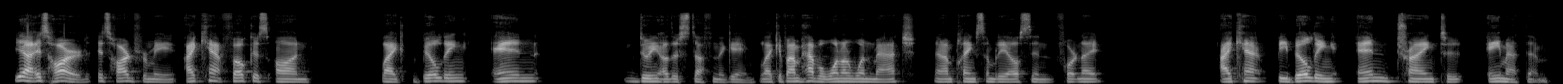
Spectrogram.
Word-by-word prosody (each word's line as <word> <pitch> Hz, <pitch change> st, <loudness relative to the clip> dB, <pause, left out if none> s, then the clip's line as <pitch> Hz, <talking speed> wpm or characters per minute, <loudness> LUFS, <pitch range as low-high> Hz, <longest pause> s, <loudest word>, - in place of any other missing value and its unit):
Yeah, -, -, +8 dB
it's -, -, +4 dB
hard, 115 Hz, +2 st, +4 dB
it's 155 Hz, 0 st, -3 dB
hard 150 Hz, +1 st, +2 dB
for 130 Hz, -, -11 dB
me. 115 Hz, -2 st, -6 dB
I -, -, +7 dB
can't 150 Hz, +2 st, +1 dB
focus 150 Hz, -1 st, -2 dB
on, 125 Hz, -2 st, -2 dB, 0.7 s
like, -, -, +2 dB
building 150 Hz, 0 st, -1 dB, 0.2 s
and 150 Hz, +1 st, +4 dB, 1.0 s
doing 140 Hz, -1 st, +1 dB
other 125 Hz, +1 st, -3 dB
stuff 130 Hz, +1 st, -4 dB
in -, -, -11 dB
the 110 Hz, -, -9 dB
game. 110 Hz, -3 st, -8 dB
Like, 125 Hz, 0 st, -3 dB
if -, -, -7 dB
I'm 140 Hz, 0 st, +4 dB
have 150 Hz, 0 st, +2 dB
a -, -, -3 dB
one-on-one 135 Hz, 0 st, -2 dB
match 120 Hz, +2 st, -4 dB, 0.2 s
and 125 Hz, -, -5 dB
I'm 125 Hz, 0 st, -2 dB
playing 135 Hz, -1 st, 0 dB
somebody 125 Hz, -1 st, -3 dB
else 125 Hz, +1 st, -3 dB
in 115 Hz, -2 st, -11 dB
Fortnite 125 Hz, +1 st, -6 dB, 1.2 s
I 125 Hz, +1 st, +6 dB
can't 135 Hz, 0 st, +1 dB
be 140 Hz, -1 st, +3 dB
building 140 Hz, -1 st, +2 dB
and 145 Hz, 0 st, +2 dB
trying 130 Hz, -3 st, +2 dB
to 120 Hz, -1 st, -7 dB, 0.3 s
aim 135 Hz, 0 st, +3 dB
at 115 Hz, -3 st, -7 dB
them. -, -, -15 dB
130 Hz, 170 wpm, -25 LUFS, 125-145 Hz, 1.2 s, Yeah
